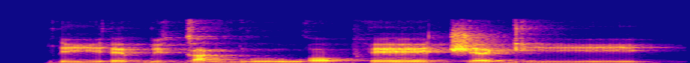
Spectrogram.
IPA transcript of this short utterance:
ɾ iː˨ ɾ ɪ˦ ɓ ɪ˨ ɡ a˦ ɡ͡b uː˨ w ɔ˦ pʰ eː˦ t͡ʃ ɛ˦ ɡ iː˨˦

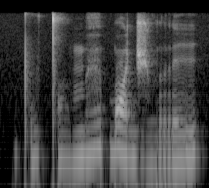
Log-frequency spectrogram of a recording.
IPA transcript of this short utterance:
pʼ ṳ tʼ ɔ̤ m ɛ̤ ɓ ɔ d͡ʒ ṳ r i

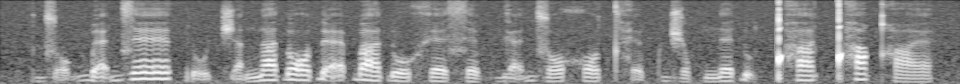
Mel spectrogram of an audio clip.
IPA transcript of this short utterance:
d͡z ɔ̰˩˧ ɡ͡b æ̰˧ d͡z ɛ˥ | ɾ o̰˩˧ t͡ʃ a̰˩ n a˥ ɗ ɔ˧˥ ɗ æ̰˥ ɓ a˧ ɗ o˩˧ x ɛ˩ s ɛ˩ p ɡ æ̰˧ d͡z ɔ˩˧ x ɔ˩˧ tʰ ɛ̰˩˧ p d͡ʒ ɔ˩ p n ɛ˧˥ ɗ o̰˥ ǃʰ a˧˥ ǃʰ a˥ qʰ æ˩

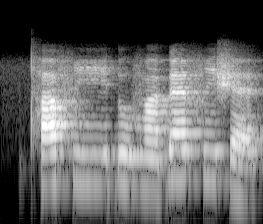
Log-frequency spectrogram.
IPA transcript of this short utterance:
tʰ a˨˦ f iː˨ ɗ u˨ v ã˨ ɗ ɛ˦ f i˦ ʃ ɛ˨

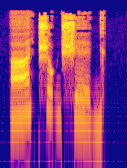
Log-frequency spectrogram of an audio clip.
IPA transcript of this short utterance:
ã t͡ʃ ɔ ɡ ʃ e ɡ

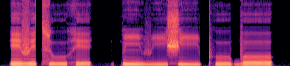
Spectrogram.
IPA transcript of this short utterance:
e˦ v ɪ˦ t͡s uː˨ h ɪ˦˨ | p ĩ˦˨ β iː˨ ʃ iː˦˨ pʰ uː˦ b oː˦

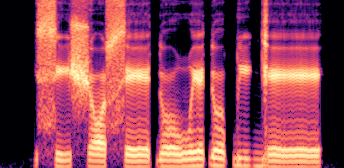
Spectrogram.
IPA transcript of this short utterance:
s i˨ ʃ ɔ˨ s eː˨ ɗ o˦ w ɪ˦ ɗ ʊ˦ ɓ i˦ ɡ eː˦

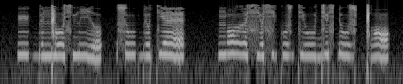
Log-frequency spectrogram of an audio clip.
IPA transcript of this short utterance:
yː ɡ͡b ʏ ŋ͡ǁ oː sʲ m i ʊ̯ | s uː ɡ͡b ʏ ʊ̯ tʲ ɛː | ŋ ɔ ɣ ə sʲ ɔ sʲ ɐ k u z tʲ uː dʲ u sʲ ɗ uː z ɡ͡ǁ ɔ

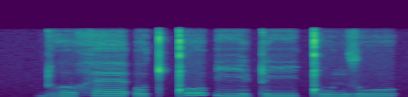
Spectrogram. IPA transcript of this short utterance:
ɖʱ ɤ˨˩˦ h ɛː˧ ʔ o˧ t ǃ o˦˥ ʔ iː˧ ʈ iː˧ ǃ u˧ n z u˦˥

